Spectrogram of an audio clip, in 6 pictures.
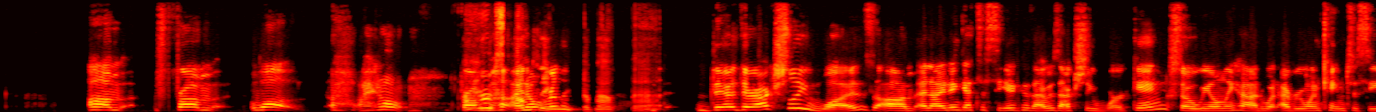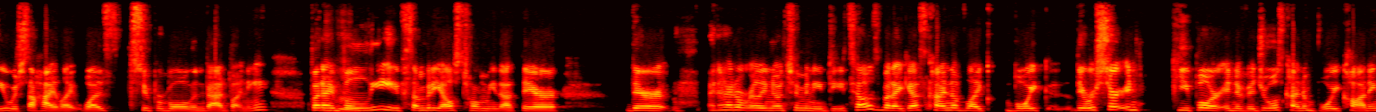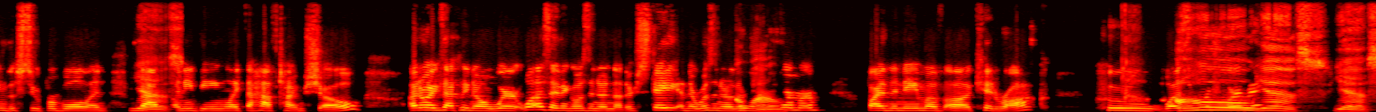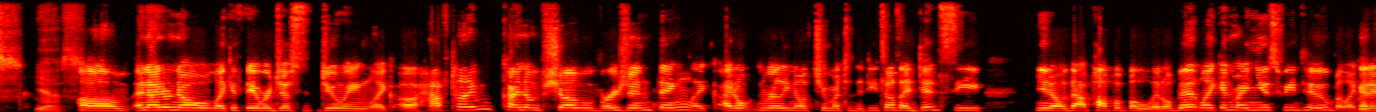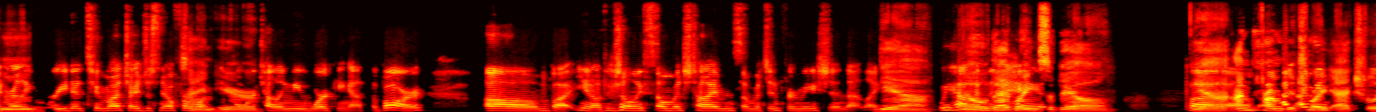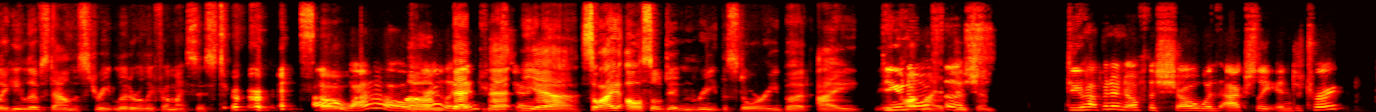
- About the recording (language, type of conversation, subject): English, unstructured, What recent news story has caught your attention the most?
- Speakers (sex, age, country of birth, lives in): female, 35-39, United States, United States; female, 60-64, United States, United States
- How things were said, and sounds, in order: exhale; laughing while speaking: "uh"; gasp; other background noise; laughing while speaking: "we have in the day"; laugh; surprised: "Oh, wow, really? Interesting"; laughing while speaking: "and so"; tapping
